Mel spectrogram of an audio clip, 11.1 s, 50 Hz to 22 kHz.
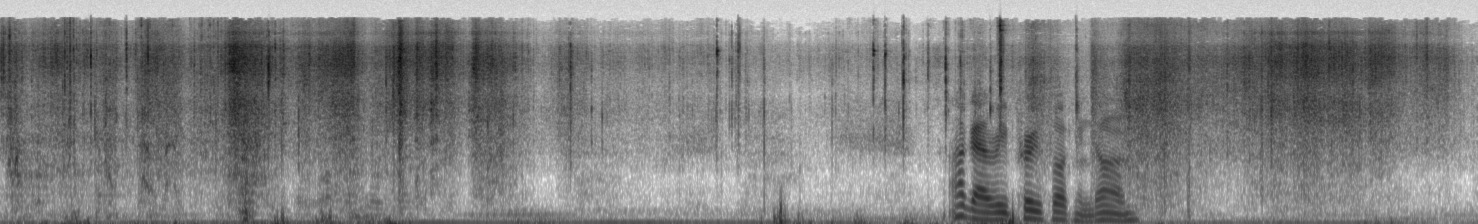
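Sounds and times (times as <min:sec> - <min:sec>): gear clicks: 0:00.0 - 0:08.3
climbing rope rustling against bark: 0:00.0 - 0:11.0
steady low rumble: 0:00.0 - 0:11.0.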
